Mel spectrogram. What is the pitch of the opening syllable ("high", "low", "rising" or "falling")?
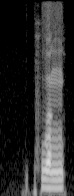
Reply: high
